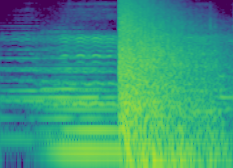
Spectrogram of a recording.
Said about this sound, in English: then a pistol firing.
